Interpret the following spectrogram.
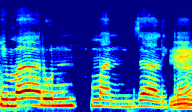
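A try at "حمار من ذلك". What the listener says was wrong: Nggak pakai tanwin, Bu. Himaruman. Himaruman.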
